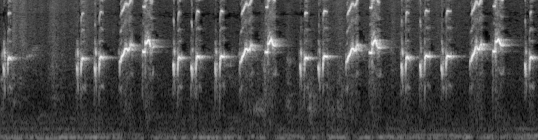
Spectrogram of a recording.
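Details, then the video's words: White-eyed kutilang emas giving ngeplong song: brisk, sharp chirps alternating with higher rising whistled slurs, delivered in uneven bursts with almost no background noise. "Suara Asli Ngeplong Kutilang Emas Mata Putih Gacor Dor"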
